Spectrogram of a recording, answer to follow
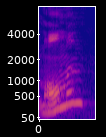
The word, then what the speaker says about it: Mollman: There's only two vowels, two Wait, syllables. was it? Did I say it right? Mollman?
